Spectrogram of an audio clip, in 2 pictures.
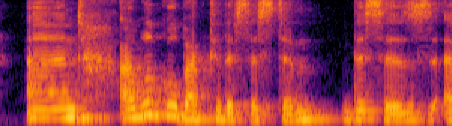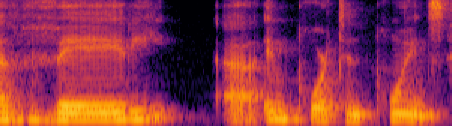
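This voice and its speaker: At a fairly slow pace, a woman with a non-native accent speaks with a fairly low pitch and ordinary pitch variation. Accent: foreign. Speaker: service provider. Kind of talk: panel discussion.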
